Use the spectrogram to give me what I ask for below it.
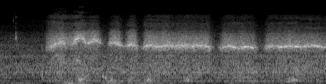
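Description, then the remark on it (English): A person whistles a wavering tune in several short phrases, the notes clear, with a faint background hiss and no talking. “Whistling continues.”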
